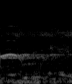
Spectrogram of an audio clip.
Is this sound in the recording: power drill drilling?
no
